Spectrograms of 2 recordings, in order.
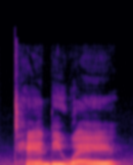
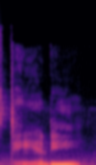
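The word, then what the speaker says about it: Thandiwe: And I always, like, was confused by her name because I had to look up the pronunciation on Wikipedia. It's Tandiwe. And it's like, I had always seen it, like, misspelled without the W, and I just thought it was Tandy. But, like, it's Tandiway Newton.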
